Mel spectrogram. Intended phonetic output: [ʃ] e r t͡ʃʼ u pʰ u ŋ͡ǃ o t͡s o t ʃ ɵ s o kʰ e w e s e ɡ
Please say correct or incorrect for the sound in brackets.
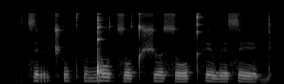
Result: incorrect: t͡s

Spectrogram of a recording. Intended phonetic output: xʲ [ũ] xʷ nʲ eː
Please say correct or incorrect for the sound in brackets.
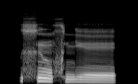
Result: correct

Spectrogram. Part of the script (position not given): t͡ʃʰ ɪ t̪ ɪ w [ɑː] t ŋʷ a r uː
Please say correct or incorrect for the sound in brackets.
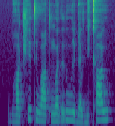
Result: correct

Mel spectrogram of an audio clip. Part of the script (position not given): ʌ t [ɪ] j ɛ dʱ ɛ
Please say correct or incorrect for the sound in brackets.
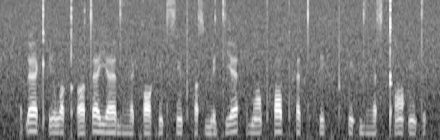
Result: incorrect: ɛ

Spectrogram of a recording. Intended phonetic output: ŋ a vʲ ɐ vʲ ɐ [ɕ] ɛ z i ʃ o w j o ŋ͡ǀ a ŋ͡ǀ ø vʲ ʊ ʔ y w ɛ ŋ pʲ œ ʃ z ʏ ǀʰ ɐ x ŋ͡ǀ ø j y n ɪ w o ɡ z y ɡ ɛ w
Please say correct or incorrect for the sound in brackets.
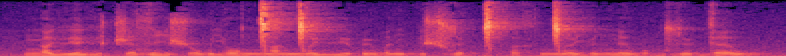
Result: incorrect: t͡ʃ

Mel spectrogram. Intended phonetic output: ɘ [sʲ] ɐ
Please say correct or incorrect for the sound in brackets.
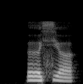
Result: correct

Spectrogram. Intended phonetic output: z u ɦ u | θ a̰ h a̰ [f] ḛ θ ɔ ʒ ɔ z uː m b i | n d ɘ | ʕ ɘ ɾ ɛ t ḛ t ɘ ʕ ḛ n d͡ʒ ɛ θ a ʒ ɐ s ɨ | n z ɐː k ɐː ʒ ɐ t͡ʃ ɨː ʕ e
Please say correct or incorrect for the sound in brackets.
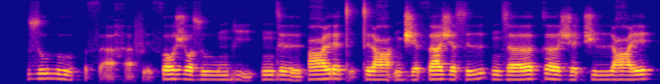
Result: correct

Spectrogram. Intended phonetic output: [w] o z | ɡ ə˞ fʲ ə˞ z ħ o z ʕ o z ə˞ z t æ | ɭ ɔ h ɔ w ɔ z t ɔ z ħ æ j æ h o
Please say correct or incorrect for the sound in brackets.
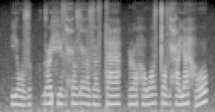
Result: incorrect: j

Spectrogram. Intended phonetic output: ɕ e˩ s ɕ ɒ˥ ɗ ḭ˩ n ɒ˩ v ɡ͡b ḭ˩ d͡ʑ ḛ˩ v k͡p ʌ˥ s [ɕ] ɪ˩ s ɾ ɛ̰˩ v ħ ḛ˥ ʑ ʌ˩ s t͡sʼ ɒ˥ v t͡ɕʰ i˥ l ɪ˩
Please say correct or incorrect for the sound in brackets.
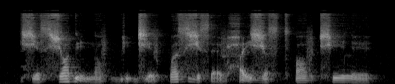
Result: incorrect: ʑ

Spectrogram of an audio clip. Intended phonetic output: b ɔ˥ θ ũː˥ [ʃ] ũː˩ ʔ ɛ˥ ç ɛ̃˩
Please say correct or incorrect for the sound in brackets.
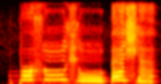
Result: incorrect: ç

